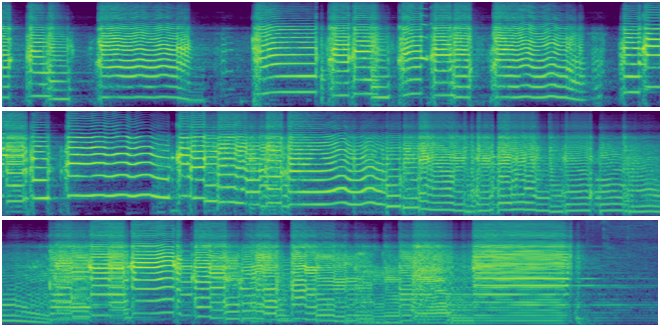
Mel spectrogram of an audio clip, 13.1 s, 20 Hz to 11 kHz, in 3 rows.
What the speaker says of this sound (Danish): Det er en Marshall JTM 45 lige skruet godt op. Sådan lyder den.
